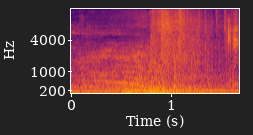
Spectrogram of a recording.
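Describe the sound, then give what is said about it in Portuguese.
A body slammed against a stone wall: one dull, heavy thud, then a rough, crumbling rush like stones breaking. “Ele bate seu corpo contra a parede, mais uma vez, para demonstrar força.”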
